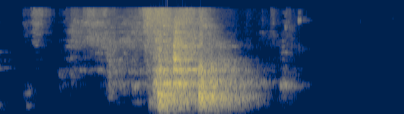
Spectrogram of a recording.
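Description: Bamboo tubes and a seat post being handled on a workbench: one short scraping clatter lasting about a second.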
